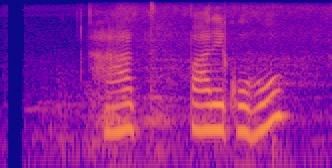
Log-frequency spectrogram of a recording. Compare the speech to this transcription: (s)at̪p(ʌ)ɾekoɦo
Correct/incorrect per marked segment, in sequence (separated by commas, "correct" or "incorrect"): incorrect, incorrect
